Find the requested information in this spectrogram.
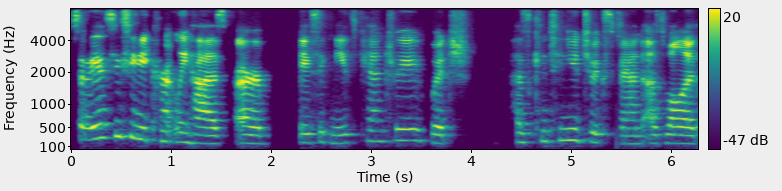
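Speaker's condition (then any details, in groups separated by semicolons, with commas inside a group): No condition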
